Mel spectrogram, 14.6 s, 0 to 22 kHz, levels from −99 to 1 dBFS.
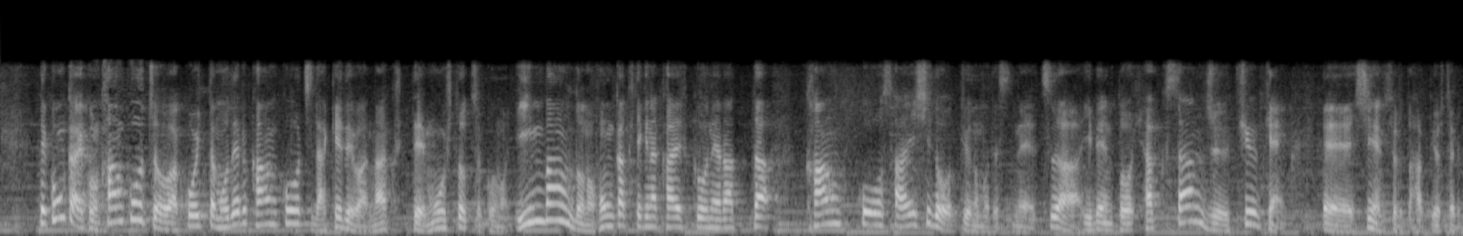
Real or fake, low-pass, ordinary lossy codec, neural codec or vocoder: real; 7.2 kHz; Opus, 16 kbps; none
